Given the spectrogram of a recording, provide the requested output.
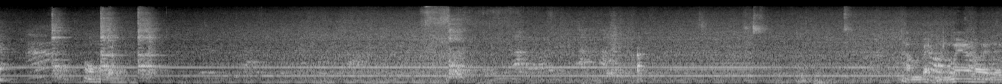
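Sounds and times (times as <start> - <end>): steady hum: 0.0 - 10.0
meat sizzling in a wok: 2.4 - 10.0.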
